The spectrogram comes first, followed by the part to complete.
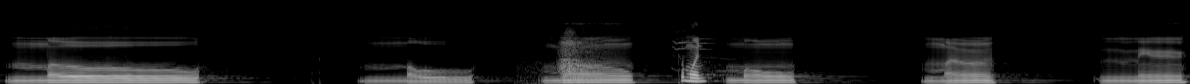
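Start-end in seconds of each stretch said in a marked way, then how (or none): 0.0-6.3 low, drawn-out moo; long low imitation cow. Shown as a demonstration. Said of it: "It goes". 7.2-11.9 low, drawn-out moo; long low imitation cow. Shown as a demonstration. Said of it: "It goes".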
